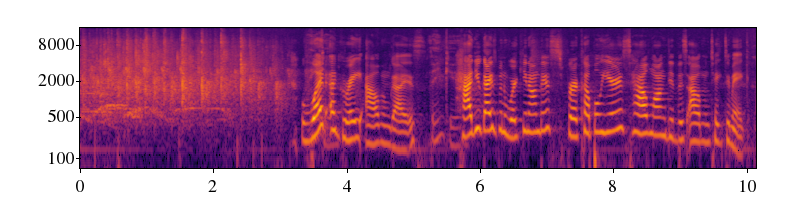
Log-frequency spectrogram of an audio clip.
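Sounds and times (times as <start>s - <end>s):
audience clapping: 0.0s - 3.4s
speech: 3.3s - 10.1s.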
